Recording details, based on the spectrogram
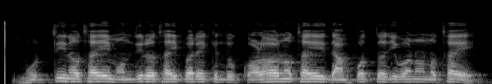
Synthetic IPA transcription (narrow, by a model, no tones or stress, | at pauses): muɾt̪inɔt̪ʰajmɔnd̪iɾɔt̪ʰajpaɾekint̪ukɔɭ̤ɔnɔt̪ʰajd̪ampɔt̪jɔd͡ʒibɔnɔnɔt̪ʰae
